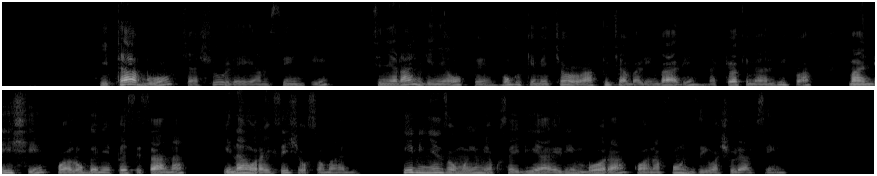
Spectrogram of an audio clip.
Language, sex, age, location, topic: Swahili, male, 25-35, Dar es Salaam, education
